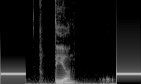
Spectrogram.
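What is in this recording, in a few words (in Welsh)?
"duon", Welsh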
